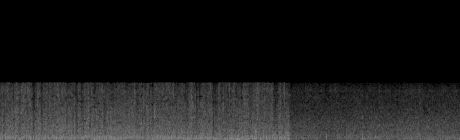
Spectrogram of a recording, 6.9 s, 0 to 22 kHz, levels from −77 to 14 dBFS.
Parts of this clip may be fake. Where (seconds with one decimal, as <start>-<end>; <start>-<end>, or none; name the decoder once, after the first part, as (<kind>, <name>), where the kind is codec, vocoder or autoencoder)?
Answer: 0.0-1.7 (vocoder, WaveNeXt); 2.4-6.9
